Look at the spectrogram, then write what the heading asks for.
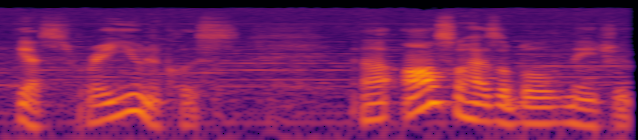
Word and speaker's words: Reuniclus: I think that's how it's pronounced, right? Yes, Reuniclus.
